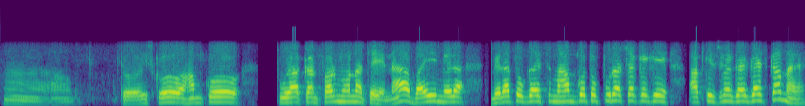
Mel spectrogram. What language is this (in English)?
Urdu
